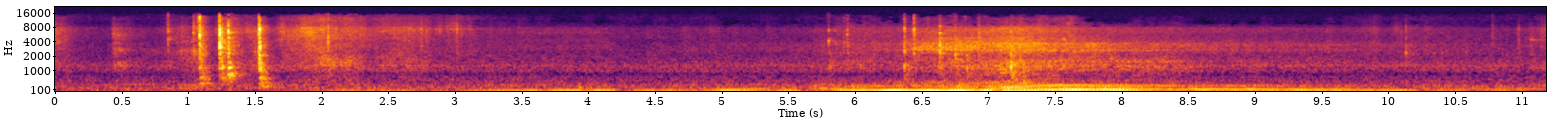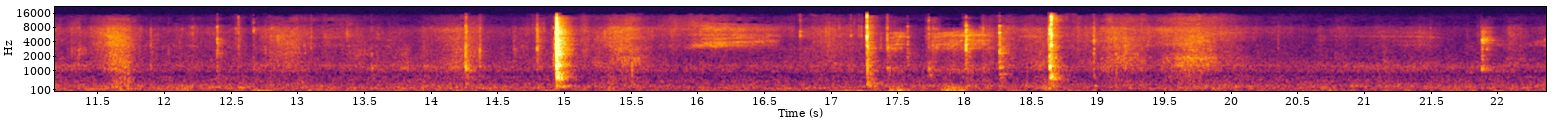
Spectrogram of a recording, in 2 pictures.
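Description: Metal needles click and tick as hands work a knitting machine.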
